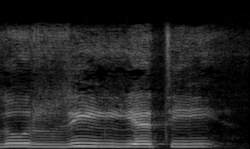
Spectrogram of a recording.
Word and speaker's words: ذریتی: ایک تو پہلی آیت, یعنی آیت نمبر 40 میں لفظ ذریتی, اس میں دو تشدید ہیں. ایک تشدید حرف رے پر ہے اور ایک تشدید حرف یہ پر ہے. دونوں کو مشدد پڑھنا چاہیے, لہٰذا صحیح تلفظ یہ ہے. رب اجعلنی مقیم الصلاۃ ومن ذریتی, اگر ہم کہیں گے ذریتی, یہ تشدید اس کا ادا نہیں ہو پایا.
